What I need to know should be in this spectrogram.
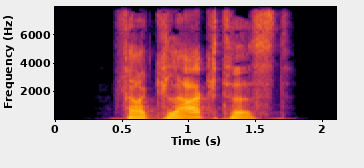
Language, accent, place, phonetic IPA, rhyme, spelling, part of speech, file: German, Germany, Berlin, [fɛɐ̯ˈklaːktəst], -aːktəst, verklagtest, verb, De-verklagtest.ogg
- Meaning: inflection of verklagen: 1. second-person singular preterite 2. second-person singular subjunctive II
